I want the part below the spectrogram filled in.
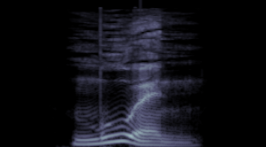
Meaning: to moo (sound of a cow)
- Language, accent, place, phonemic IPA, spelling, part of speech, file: German, Germany, Berlin, /ˈmuːən/, muhen, verb, De-muhen.ogg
